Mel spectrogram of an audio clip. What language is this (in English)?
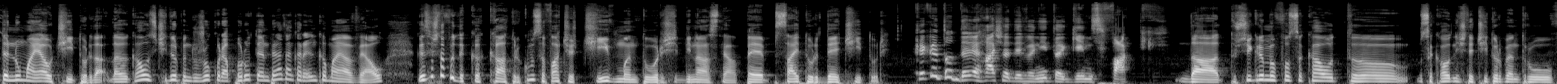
Romanian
